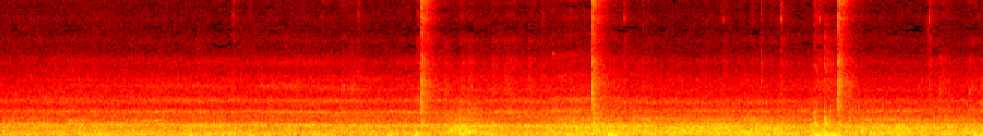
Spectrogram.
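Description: Cabin running noise of an electric commuter train at speed: a steady rumble of wheels on the rails, with a few sharp clicks from about three and a half seconds in.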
